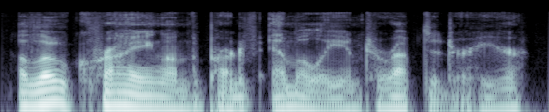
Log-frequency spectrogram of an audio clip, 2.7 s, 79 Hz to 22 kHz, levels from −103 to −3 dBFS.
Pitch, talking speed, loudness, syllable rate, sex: 85 Hz, 240 wpm, -21 LUFS, 6.9 syllables/s, male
